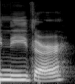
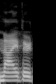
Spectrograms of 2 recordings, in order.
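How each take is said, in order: First: The first vowel sounds like 'ee'. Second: The first vowel sounds like 'eye'. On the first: "the E in neither matches the E in me" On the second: "the I in neither matches the I in I"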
